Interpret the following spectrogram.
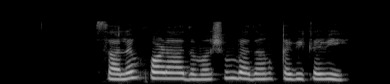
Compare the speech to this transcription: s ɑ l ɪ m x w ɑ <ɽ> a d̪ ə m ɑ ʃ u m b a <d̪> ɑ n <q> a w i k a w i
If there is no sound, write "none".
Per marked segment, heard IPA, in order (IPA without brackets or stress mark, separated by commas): ɽ, d̪, q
